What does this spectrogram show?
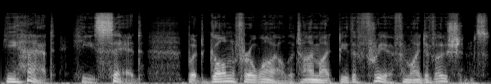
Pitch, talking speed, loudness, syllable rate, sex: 105 Hz, 220 wpm, -19 LUFS, 4.9 syllables/s, male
